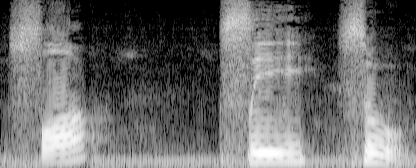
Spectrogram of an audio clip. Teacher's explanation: huruf sad tidak berkaitan dengan mucung mulut dia tidak mucung mulut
